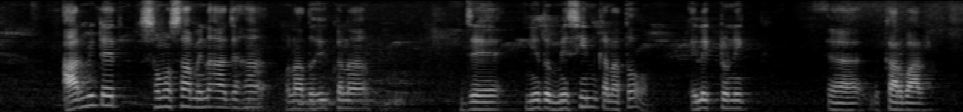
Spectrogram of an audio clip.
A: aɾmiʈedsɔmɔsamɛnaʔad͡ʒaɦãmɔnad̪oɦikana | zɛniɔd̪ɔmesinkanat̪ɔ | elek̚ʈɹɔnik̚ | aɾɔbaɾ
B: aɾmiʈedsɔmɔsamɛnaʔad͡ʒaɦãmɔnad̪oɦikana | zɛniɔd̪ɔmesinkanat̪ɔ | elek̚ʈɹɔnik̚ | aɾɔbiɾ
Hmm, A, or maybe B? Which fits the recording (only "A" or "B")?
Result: A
